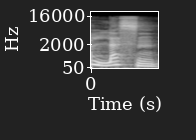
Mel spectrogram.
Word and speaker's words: lassen: Tu entends lassen. Le A est bref. Pourquoi? Car il y a deux S derrière.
